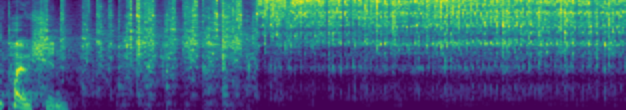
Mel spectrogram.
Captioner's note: hand whisk rattles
